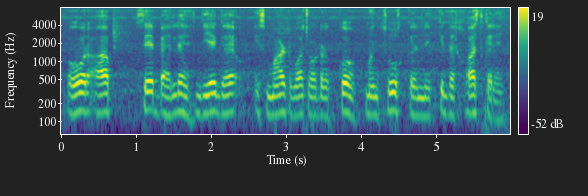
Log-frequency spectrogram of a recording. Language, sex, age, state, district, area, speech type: Urdu, male, 45-60, Uttar Pradesh, Muzaffarnagar, urban, spontaneous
